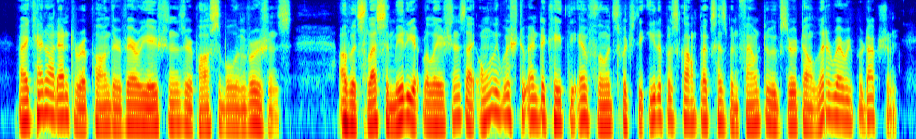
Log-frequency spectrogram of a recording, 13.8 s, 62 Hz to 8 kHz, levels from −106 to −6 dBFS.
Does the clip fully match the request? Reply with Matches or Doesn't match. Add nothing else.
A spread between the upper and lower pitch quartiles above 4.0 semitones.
Doesn't match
